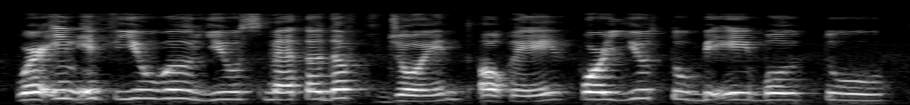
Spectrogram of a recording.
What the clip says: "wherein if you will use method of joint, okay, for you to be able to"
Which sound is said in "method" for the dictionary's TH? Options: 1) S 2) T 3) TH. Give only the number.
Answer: 2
